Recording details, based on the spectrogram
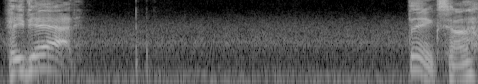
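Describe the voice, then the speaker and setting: A man's voice: high voice, lively intonation, a little slow, fairly bright tone, a little hiss or hum. An actor playing an earnest, emotional young man in a video game. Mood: fond. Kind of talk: video game cutscene acting.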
